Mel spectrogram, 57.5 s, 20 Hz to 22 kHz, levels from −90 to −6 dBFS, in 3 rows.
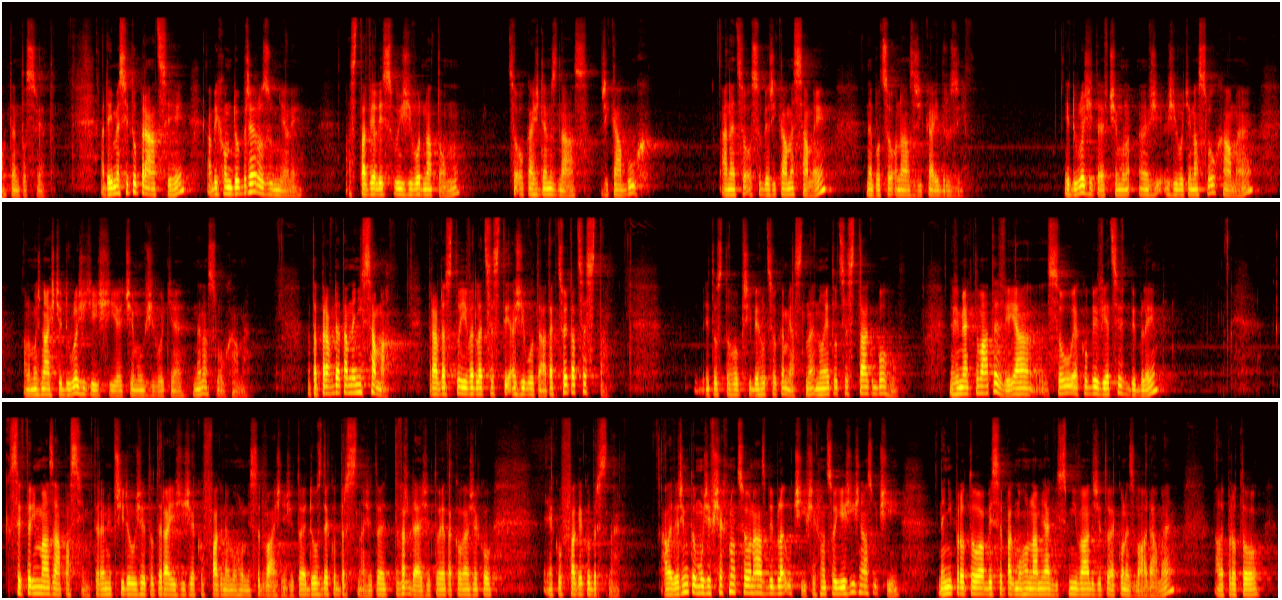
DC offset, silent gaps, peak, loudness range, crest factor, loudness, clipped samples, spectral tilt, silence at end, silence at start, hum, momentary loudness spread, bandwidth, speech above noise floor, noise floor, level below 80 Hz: under 0.1%; none; -8 dBFS; 6 LU; 24 dB; -33 LUFS; under 0.1%; -5 dB/octave; 0.1 s; 0 s; none; 14 LU; 16 kHz; 38 dB; -71 dBFS; -72 dBFS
